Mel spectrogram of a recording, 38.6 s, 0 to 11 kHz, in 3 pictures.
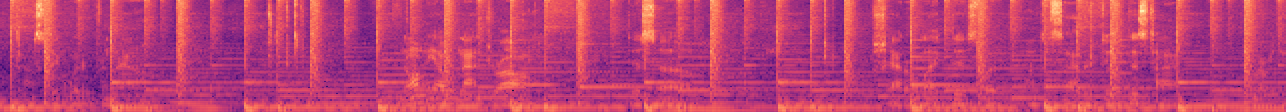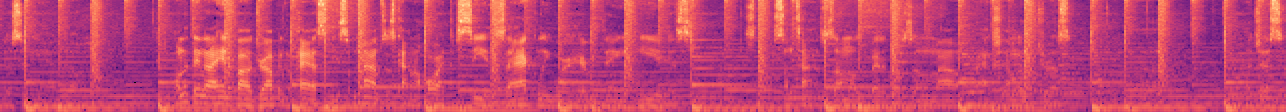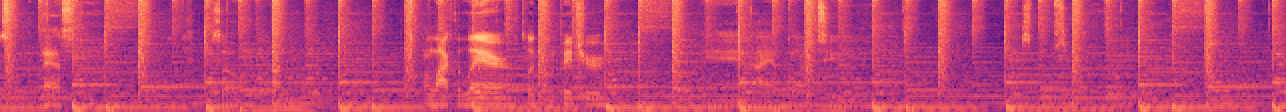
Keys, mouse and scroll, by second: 5.9 v, 7.2 click, 10.1 click, 23.7 click, 24.3 click, 25.0 click, 27.9 click, 30.7 click, 33.1 click, 34.7 click, 36.9 click, 38.4 click.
